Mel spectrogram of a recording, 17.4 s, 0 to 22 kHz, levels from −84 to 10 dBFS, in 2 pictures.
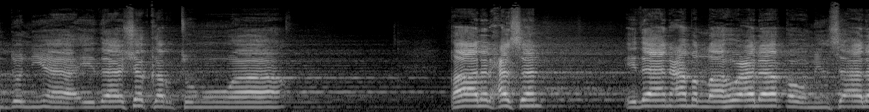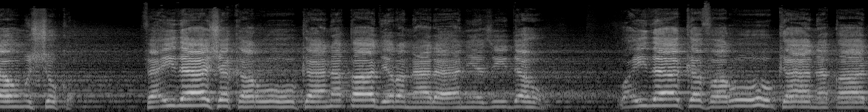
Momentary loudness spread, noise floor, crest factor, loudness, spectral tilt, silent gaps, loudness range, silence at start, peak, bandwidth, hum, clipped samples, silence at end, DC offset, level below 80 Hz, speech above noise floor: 19 LU; -49 dBFS; 22 dB; -21 LUFS; -1.5 dB/octave; none; 5 LU; 0 s; 0 dBFS; 18 kHz; none; under 0.1%; 0 s; under 0.1%; -70 dBFS; 28 dB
